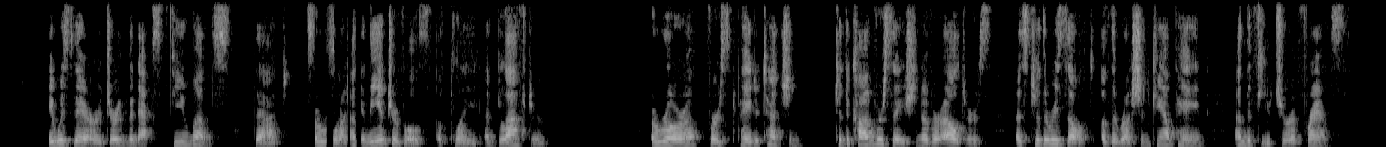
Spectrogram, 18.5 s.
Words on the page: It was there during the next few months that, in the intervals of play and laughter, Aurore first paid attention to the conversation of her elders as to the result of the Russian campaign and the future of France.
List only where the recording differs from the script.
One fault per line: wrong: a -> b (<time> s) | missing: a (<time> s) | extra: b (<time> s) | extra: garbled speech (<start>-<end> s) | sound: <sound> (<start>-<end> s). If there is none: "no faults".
extra: garbled speech (4.1-4.8 s)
